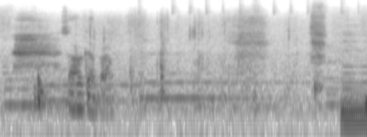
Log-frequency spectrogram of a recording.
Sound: sighs

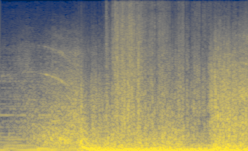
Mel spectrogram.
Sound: sonic boom

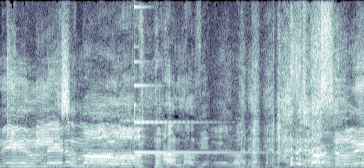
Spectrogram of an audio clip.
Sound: dinging; laughing

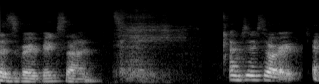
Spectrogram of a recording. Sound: giggles

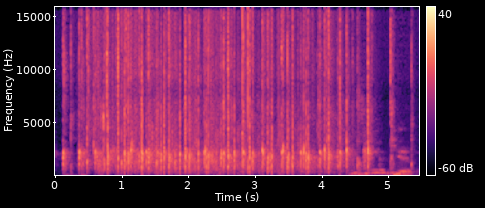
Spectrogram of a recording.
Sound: audience applauding

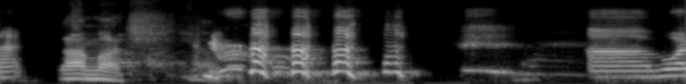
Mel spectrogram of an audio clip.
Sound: laughs

